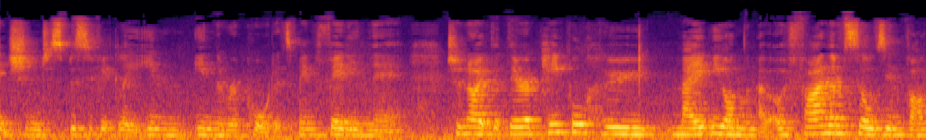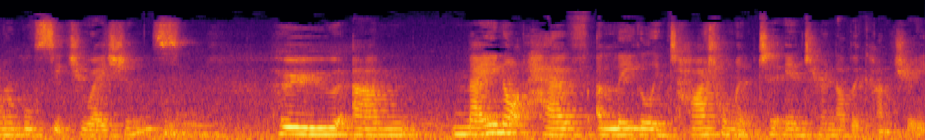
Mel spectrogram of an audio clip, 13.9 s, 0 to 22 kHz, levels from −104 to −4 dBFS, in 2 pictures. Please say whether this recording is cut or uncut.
cut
